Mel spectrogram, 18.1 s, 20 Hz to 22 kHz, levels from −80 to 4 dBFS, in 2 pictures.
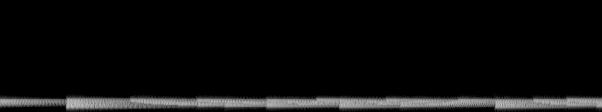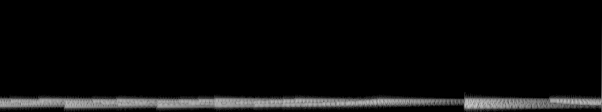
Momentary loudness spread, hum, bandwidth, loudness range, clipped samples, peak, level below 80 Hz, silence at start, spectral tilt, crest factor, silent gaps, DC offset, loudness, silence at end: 8 LU; none; 0.6 kHz; 1 LU; under 0.1%; -6 dBFS; under -90 dBFS; 0 s; -17.5 dB/octave; 20 dB; none; under 0.1%; -26 LUFS; 0 s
